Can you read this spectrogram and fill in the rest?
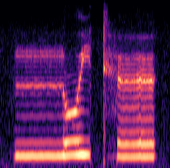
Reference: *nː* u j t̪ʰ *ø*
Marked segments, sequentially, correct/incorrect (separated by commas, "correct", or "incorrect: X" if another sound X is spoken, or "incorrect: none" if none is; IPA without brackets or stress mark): correct, correct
